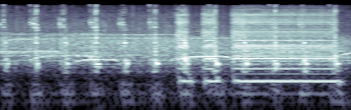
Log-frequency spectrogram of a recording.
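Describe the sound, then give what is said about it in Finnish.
Busy clattering gives way to a low, buzzy wrong-answer horn: a few short honks followed by one loud sustained blast lasting about a second, with no talking. “Oi, Kyllä tuli töötti.”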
